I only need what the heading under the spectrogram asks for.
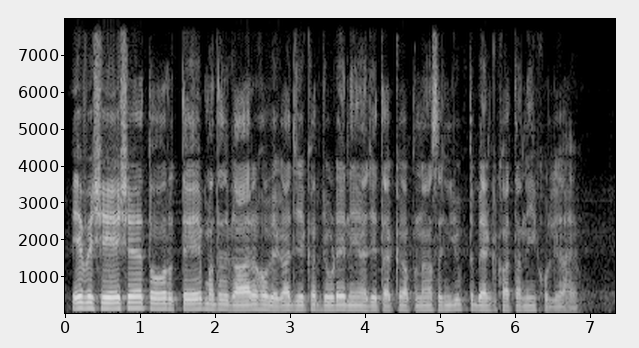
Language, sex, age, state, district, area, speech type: Punjabi, male, 30-45, Punjab, Pathankot, urban, read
